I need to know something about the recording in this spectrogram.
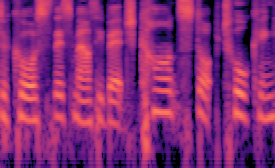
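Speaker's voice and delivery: ordinary talk, nothing marked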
